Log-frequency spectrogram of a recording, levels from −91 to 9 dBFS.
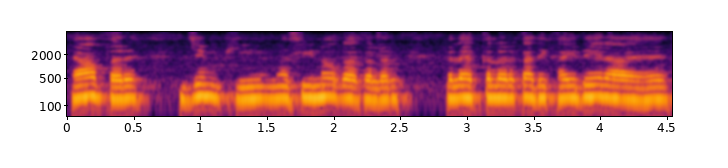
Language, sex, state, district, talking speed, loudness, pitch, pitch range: Hindi, male, Haryana, Rohtak, 185 wpm, -15 LUFS, 155 Hz, 150-165 Hz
